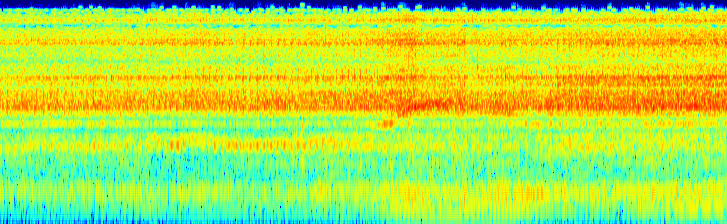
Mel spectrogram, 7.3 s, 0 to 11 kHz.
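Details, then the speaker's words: Kawasaki Vulcan S 650 after new chain and sprockets, chain properly adjusted, riding: steady even engine note rising cleanly with throttle, no chain slap or clatter; smoother, quicker, better acceleration; normal running. "Already I can feel a difference in the performance of the bike. So so much smoother, so much quicker, far better acceleration."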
